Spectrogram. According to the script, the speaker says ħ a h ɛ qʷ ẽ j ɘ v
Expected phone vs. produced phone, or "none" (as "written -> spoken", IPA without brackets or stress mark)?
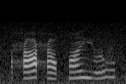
h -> ħ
